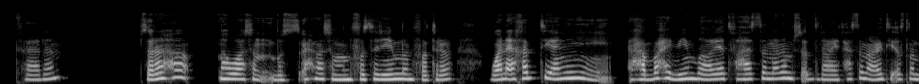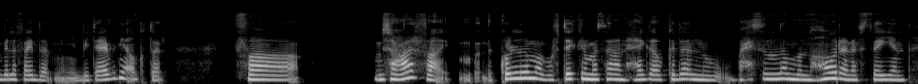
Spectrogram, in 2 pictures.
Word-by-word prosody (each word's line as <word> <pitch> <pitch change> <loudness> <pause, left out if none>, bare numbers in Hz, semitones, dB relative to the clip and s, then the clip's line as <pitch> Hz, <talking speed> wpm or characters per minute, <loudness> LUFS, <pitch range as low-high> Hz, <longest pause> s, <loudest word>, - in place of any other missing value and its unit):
فعلًا؟ 235 +6 -4 0.8
بصراحة 295 +7 +2 0.3
هو 250 -1 +6
عشان 235 -3 -2
بُص 210 -1 -6
إحنا 250 +1 -1
عشان 240 -2 0
منفصلين 230 +1 +2
من 245 -1 +5
فترة 225 +1 -4 0.4
وأنا 230 +2 +4
أخدت 280 +4 0
يعني 270 -4 +3 0.2
حبّة 230 +3 +1
حلوين 265 -2 +3
باعيّط 245 +1 +1
فحاسّة 245 +2 -2
إن 260 - 0
أنا 275 +2 +1
مش 275 -2 -1
قادرة 240 -1 -7
أعيّط، 220 0 -4
حاسّة 245 +3 -7
إن 265 - +1
عياطي 235 +1 -2
أصلًا 235 -1 -3
بلا 225 0 -2
فايدة 215 -3 -5
يعني 95 -1 -9
بيتعبني 225 - -2
أكتر، - - -9 0.7
ف 230 - -1 1.2
مش 230 +1 -2
عارفة 275 +7 +3
أ - - -11 0.3
أ - - -11
كلّ 280 +3 +5
ما 270 -3 +4
بافتكر 245 +4 0
مثلًا 235 -1 +2
حاجة 225 0 -2
أو 220 - -4
كده 235 +2 -2
إنه 215 -4 -2
باحس 220 +4 -9
إن 245 - +2
أنا 255 +1 +2
منهارة 235 +3 +3
نفسيًا 215 0 -2
240 Hz, 160 wpm, -23 LUFS, 220-255 Hz, 1.2 s, هو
